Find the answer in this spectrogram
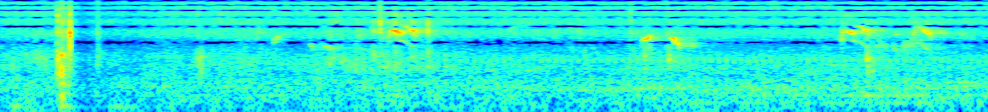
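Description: Outdoor background with a few short, high bird chirps spaced a second or two apart, and a single sharp click about half a second in.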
